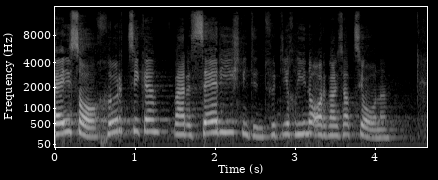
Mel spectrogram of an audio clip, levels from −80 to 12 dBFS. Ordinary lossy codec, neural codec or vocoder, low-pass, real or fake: none; none; 14.4 kHz; real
